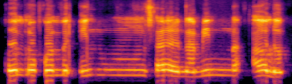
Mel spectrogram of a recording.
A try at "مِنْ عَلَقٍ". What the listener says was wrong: গুণনা হয়ে যাচ্ছে আবারও। মিন না, আলাক। গুণনা হচ্ছে। মিন, আপনি দেরি করবেন না। মিন আলাক, মিন আলাক, আলাদা করে বলেন আমার সাথে। মিন আলাক।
